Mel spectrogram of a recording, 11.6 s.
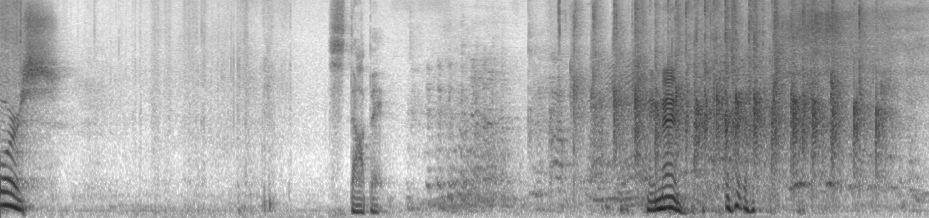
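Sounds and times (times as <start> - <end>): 
speech: 0.0 - 0.6, 4.4 - 4.9, 8.1 - 9.6
laughter: 5.1 - 11.6
audience applause: 6.6 - 11.6.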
